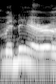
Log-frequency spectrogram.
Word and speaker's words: Manhara: The h in manhara is supposed to be said.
